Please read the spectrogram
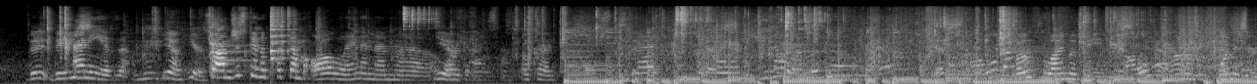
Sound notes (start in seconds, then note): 8.6 kids chatter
